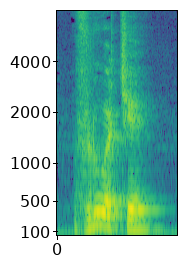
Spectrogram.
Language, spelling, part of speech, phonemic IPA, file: Dutch, vloertje, noun, /ˈvlurcə/, Nl-vloertje.ogg
- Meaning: diminutive of vloer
